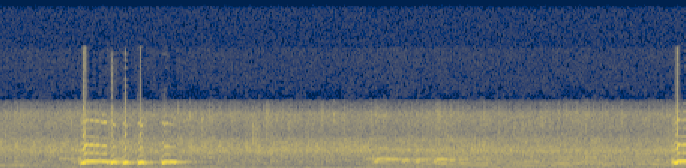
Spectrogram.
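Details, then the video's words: Zebra dove singing strongly among answering doves. One crisp phrase of quick repeated coos opens, a distant dove replies with a softer phrase, and a new loud phrase begins at the end. "super gacor suara nya bikin pada emosi dan pada nyaut"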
